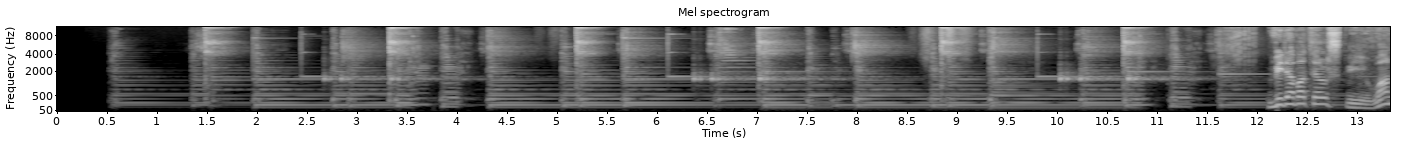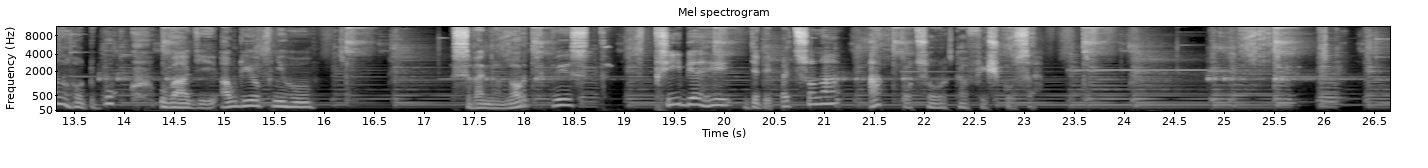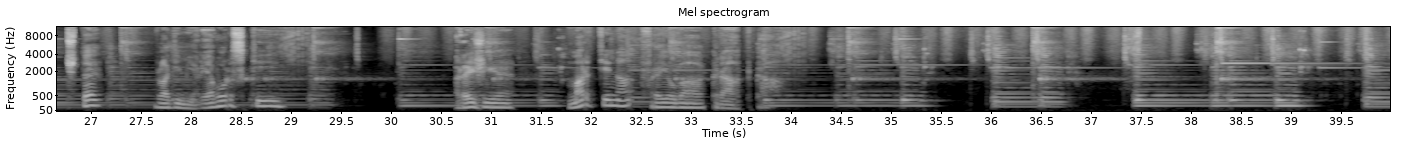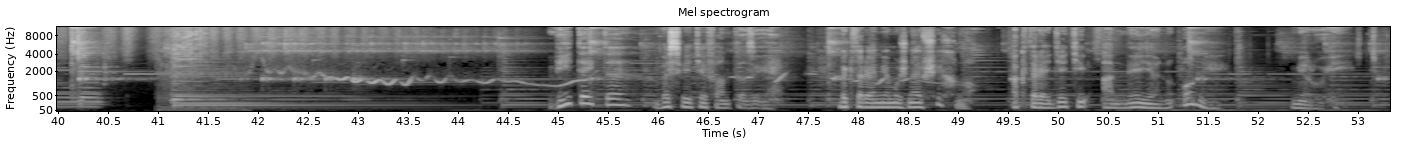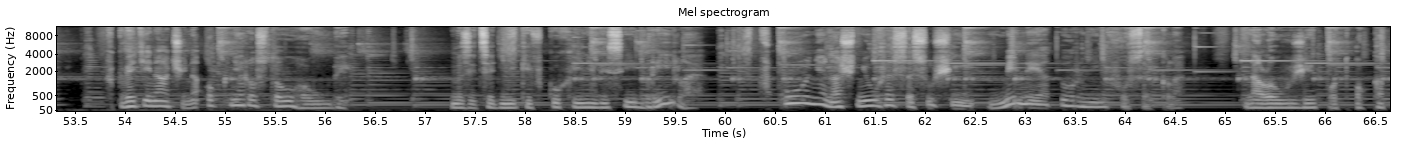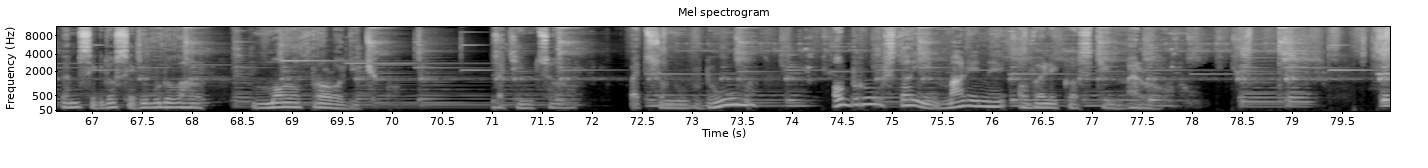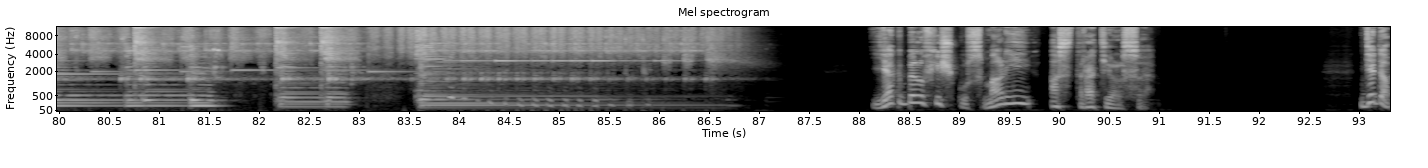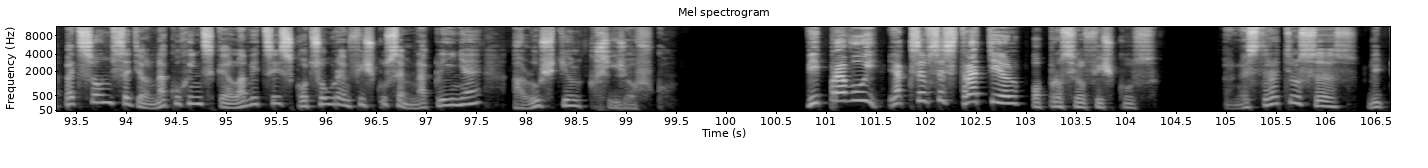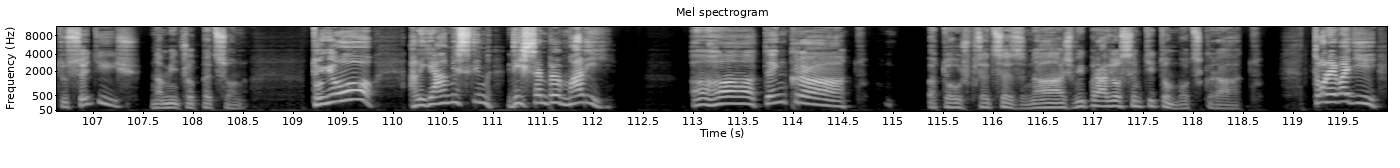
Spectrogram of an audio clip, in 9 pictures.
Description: Interpret:  Vladimír Javorský
AudioKniha ke stažení, 3 x mp3, délka 1 hod. 20 min., velikost 74,1 MB, česky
